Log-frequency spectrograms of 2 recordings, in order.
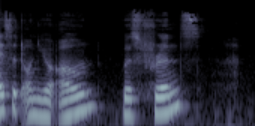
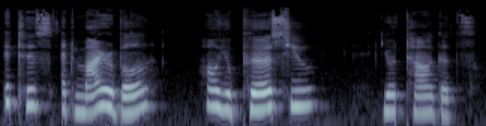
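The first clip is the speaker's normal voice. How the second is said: guided meditation. Acted. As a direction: guide the listener gently into calm.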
